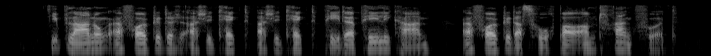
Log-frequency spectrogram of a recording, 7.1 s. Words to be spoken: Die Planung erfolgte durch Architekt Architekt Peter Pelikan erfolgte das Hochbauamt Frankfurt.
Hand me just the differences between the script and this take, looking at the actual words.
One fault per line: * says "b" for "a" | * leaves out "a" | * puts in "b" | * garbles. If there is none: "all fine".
all fine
